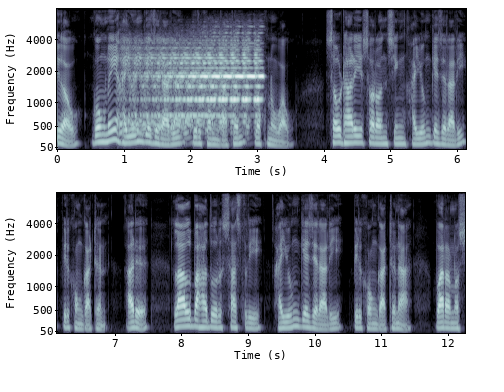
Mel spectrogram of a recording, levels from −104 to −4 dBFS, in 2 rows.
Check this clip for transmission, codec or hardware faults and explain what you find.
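One fault is present: a feedback howl. From 0.88 to 3.17 s, a loop between two devices keeps re-amplifying the sound. It swells to a tone near 2 kHz, about 12 dB above the speech, pulsing roughly every 150 ms.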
